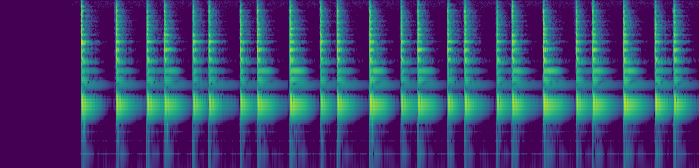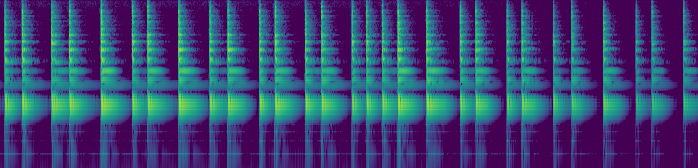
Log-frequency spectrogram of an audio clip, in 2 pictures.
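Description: Intro sound effect: a ringing, cowbell-like metallic tone struck over and over on one pitch, about five times a second, starting just after the beginning and thinning out near the end.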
